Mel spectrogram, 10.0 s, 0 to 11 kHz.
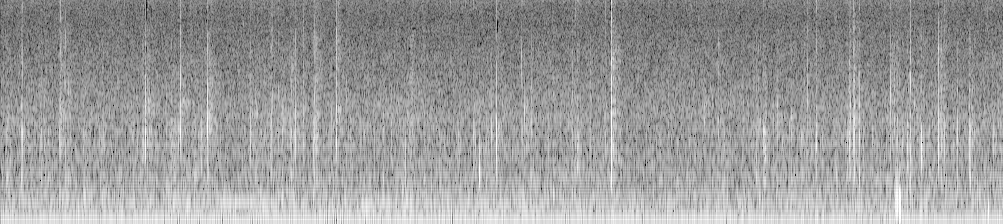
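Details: Crispy beetroot being eaten by pet guinea pigs, recorded December 30, 2023: a stream of faint crunching clicks and gnawing snaps, a low steady hum, and one sharper knock late on.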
